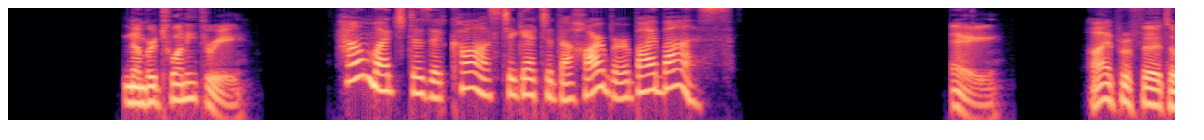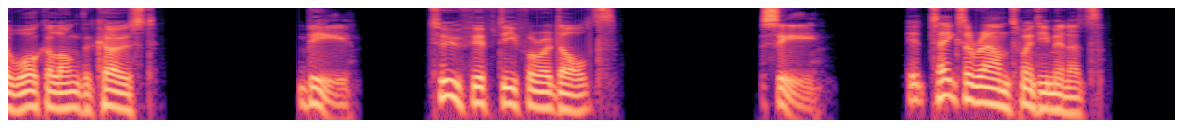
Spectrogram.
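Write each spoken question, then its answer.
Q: How much does it cost to get to the harbor by bus?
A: B: $2.50 for adults.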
